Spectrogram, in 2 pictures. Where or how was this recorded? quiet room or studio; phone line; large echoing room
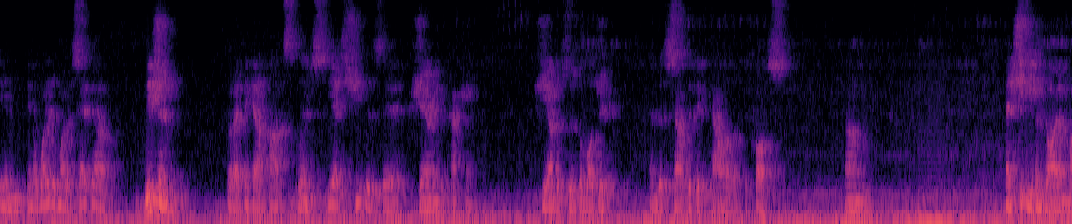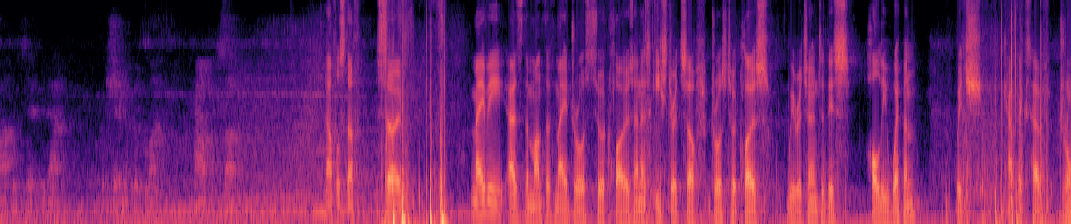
large echoing room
